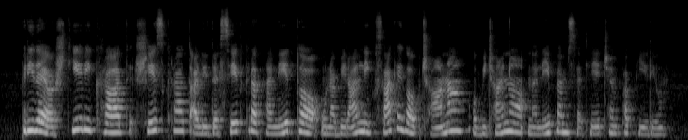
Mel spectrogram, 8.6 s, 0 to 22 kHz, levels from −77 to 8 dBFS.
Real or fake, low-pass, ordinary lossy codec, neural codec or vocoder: real; 19.8 kHz; none; none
